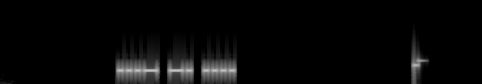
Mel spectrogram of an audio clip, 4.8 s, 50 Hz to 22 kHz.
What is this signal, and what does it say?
Morse code, heard as a keyed tone, about 27 wpm, 700 Hz. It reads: VNH
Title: USA Call Sign Postfixes - 3 Letters 28wpm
